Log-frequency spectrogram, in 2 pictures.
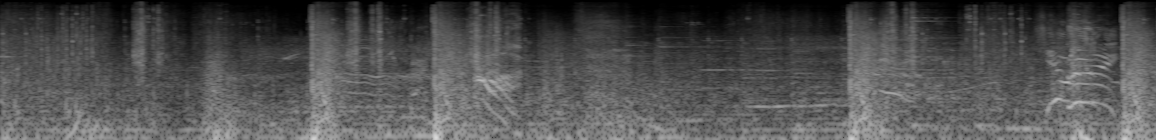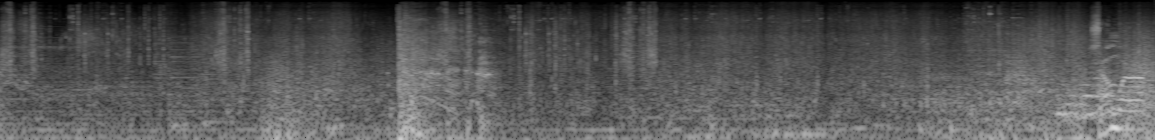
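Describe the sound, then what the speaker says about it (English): Gunfire volley in the Western shooter game Call of Juarez: Gunslinger, with repeated loud shots and booms scattered across the clip over a busy mix of game noise, bursting irregularly rather than in a steady rhythm. "a fusillade of bullets come raining down from on high"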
